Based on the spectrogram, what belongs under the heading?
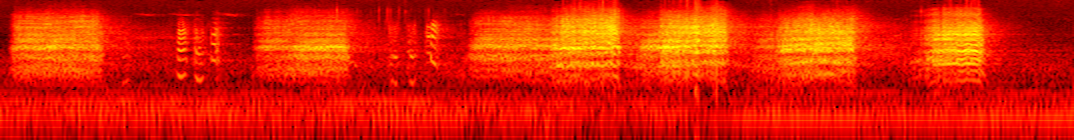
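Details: Cockatoo screeching over and over, rough raspy blasts of roughly half a second, spaced unevenly about once a second, with short clicking chatter between the first calls and a faint low hum behind.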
